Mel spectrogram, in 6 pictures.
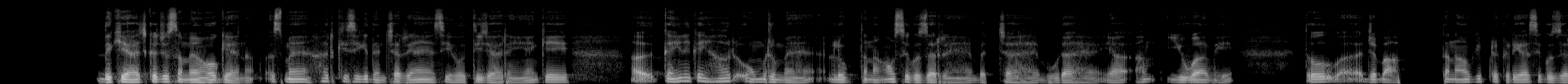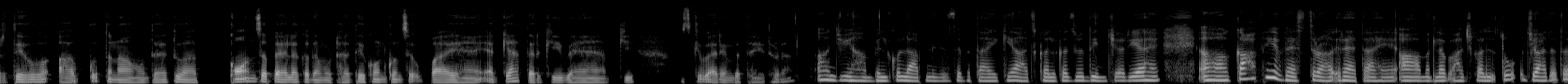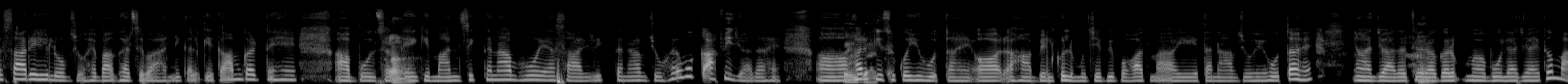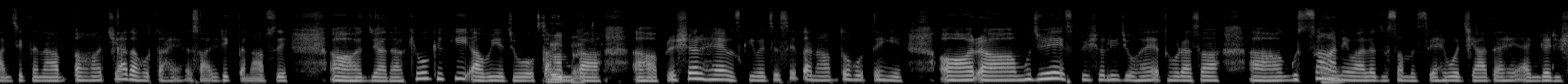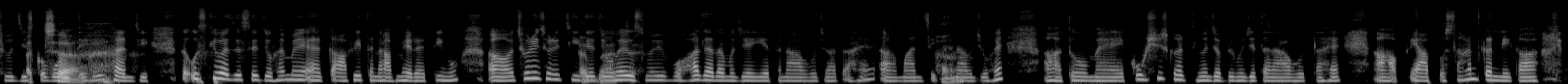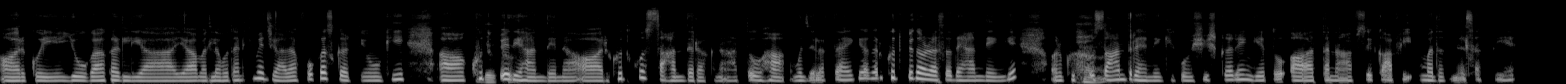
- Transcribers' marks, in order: tongue click; in English: "प्रेशर"; in English: "स्पेशली"; in English: "एंगर इश्यू"; laugh; in English: "फ़ोकस"
- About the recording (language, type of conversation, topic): Hindi, podcast, तनाव होने पर आप सबसे पहला कदम क्या उठाते हैं?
